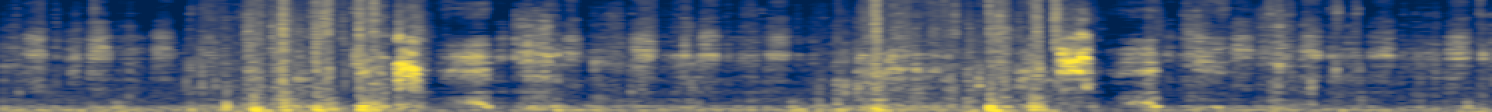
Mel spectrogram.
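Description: A French Bulldog growls and snorts in harsh, breathy bursts, irritated by the windscreen wipers.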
